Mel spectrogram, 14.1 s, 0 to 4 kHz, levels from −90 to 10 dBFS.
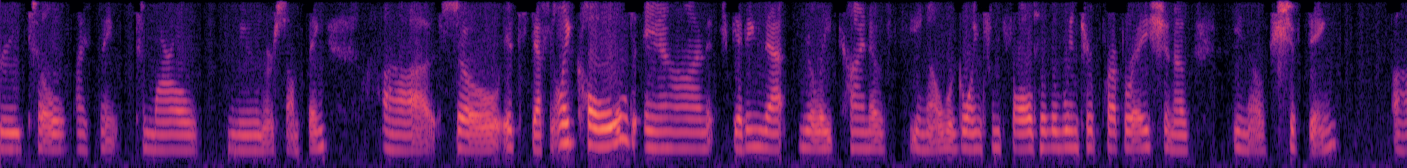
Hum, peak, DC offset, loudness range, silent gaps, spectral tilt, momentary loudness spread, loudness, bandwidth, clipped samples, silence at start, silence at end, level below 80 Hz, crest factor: none; -10 dBFS; under 0.1%; 8 LU; none; -3.5 dB/octave; 14 LU; -30 LUFS; 4 kHz; under 0.1%; 0 s; 0 s; -72 dBFS; 20 dB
